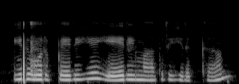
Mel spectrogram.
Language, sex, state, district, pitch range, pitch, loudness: Tamil, female, Tamil Nadu, Nilgiris, 200-235 Hz, 215 Hz, -24 LUFS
